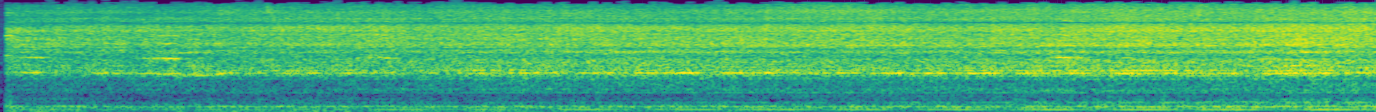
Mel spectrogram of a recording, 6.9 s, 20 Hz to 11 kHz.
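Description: Claas Xerion 4000 tractor working a Claas Corto mower combination through grass: a steady low engine drone with a steady higher whine over it, growing a little louder toward the end.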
